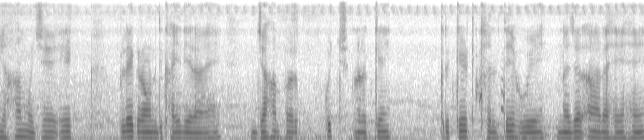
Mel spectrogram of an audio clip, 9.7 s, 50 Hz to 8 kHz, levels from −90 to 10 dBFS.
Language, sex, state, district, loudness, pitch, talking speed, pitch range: Hindi, male, Bihar, Begusarai, -37 LUFS, 115 Hz, 125 wpm, 110-120 Hz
